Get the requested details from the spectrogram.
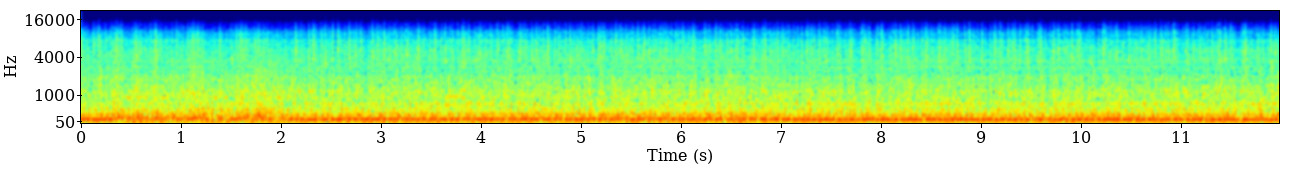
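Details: Rebuilt Chevy 350 small-block V8 running after final assembly, carburetor leaking slightly: steady, even rumble with a constant low hum and no knocks or misses, normal idle.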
